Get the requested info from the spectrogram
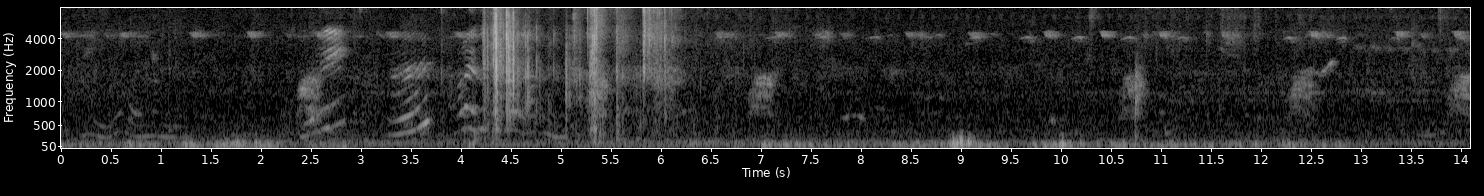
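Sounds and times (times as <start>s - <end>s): high bird chirp: 6.5s - 14.0s.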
